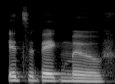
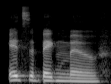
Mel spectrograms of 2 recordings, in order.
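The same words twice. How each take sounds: Both takes have the same delivery.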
